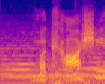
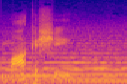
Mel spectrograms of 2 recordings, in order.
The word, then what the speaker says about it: Makashi: Today we, as in I, will be discussing and describing the second form of Jedi lightsaber combat, Makashi or Makashi. Bunch of different ways of pronouncing it.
